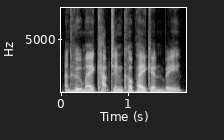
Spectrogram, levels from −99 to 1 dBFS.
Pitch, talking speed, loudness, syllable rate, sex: 125 Hz, 190 wpm, -20 LUFS, 5.2 syllables/s, male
